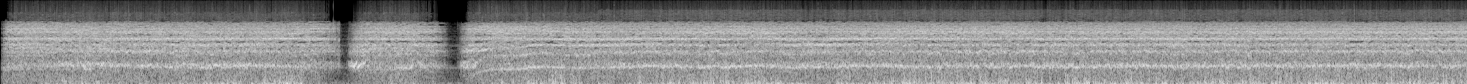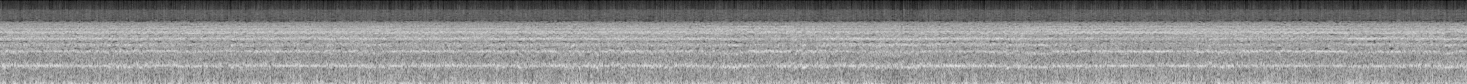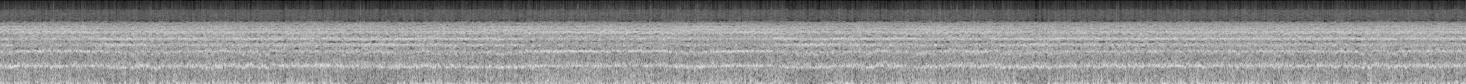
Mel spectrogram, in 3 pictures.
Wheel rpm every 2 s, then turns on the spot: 230, 140, 160, 220, 220, 230, 230, 230, 230, 230, 230, 230, 230, 230, 220, 230, 230, 230, 230, 220, 230, 230.
none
